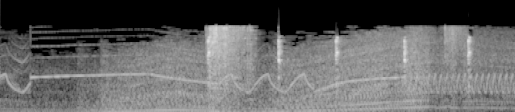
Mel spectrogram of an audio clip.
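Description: A truck engine hums and revs as the truck pulls away.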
